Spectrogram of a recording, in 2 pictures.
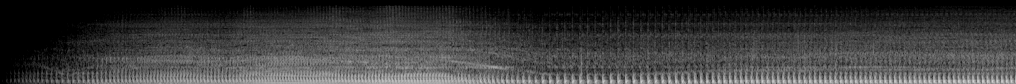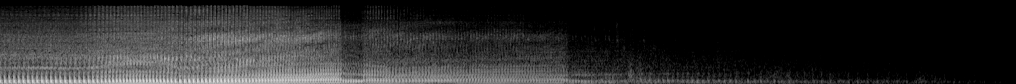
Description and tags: Jerry Honda 125 slow follow & ride off
The sound of a Honda 125cc motorcycle slowly following closely and then riding off
125cc, motorcycle, Honda, motorbike, rev, bike, engine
